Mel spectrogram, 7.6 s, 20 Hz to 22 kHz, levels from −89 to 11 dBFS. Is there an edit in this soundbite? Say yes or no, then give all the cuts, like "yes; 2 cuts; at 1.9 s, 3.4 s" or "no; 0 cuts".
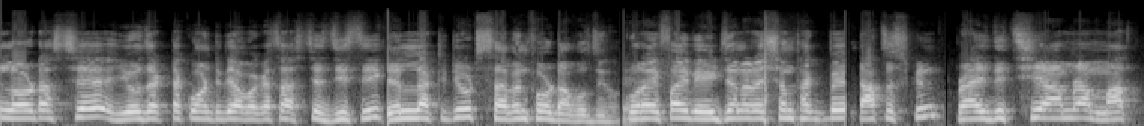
yes; 2 cuts; at 2.5 s, 5.7 s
